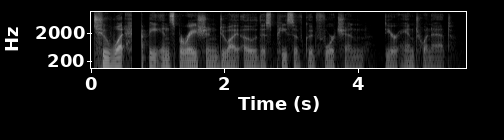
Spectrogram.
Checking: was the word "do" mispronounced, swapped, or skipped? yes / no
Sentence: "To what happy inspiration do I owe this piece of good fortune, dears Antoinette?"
no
